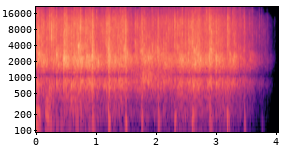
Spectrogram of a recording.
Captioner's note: audience applauds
